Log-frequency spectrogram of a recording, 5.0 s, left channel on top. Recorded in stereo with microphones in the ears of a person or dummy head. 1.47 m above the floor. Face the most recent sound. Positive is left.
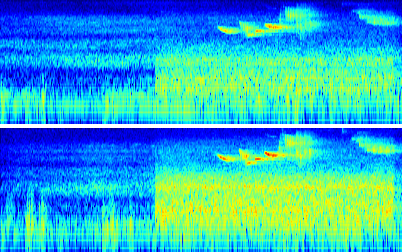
turn(degrees=-45)  # may be behind; listen again after turning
